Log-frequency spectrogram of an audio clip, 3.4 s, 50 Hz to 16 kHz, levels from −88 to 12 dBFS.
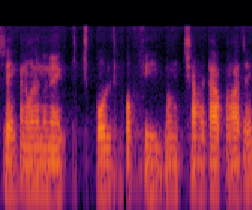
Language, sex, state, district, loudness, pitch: Bengali, male, Tripura, West Tripura, -22 LUFS, 95 Hz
